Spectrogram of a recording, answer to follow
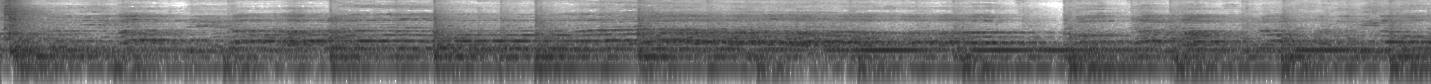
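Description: Korean binari ritual chant: sustained, melismatic singing with more than one voice, accompanied by occasional strokes of buk barrel drums.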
